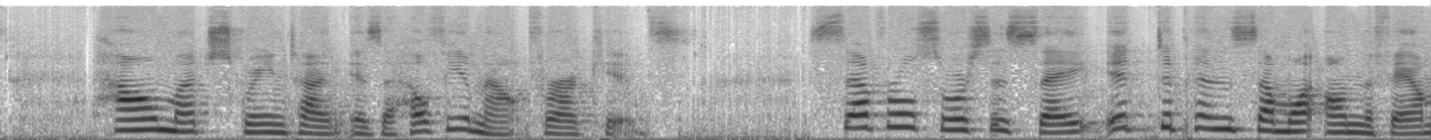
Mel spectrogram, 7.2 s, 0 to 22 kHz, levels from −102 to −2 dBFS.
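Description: A stuck bit, most likely a single data line or converter bit held at a fixed value, runs through the whole of this speech recording. Because that bit's weight sits at roughly 40 dB below full scale, about half of all samples land off by that step in a pattern that follows the waveform, so the voice carries a harsh, buzzy distortion throughout, and the pauses between phrases fill with a steady noise rather than falling silent.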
